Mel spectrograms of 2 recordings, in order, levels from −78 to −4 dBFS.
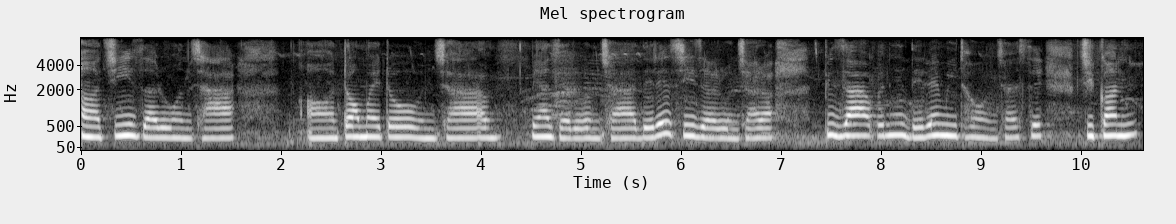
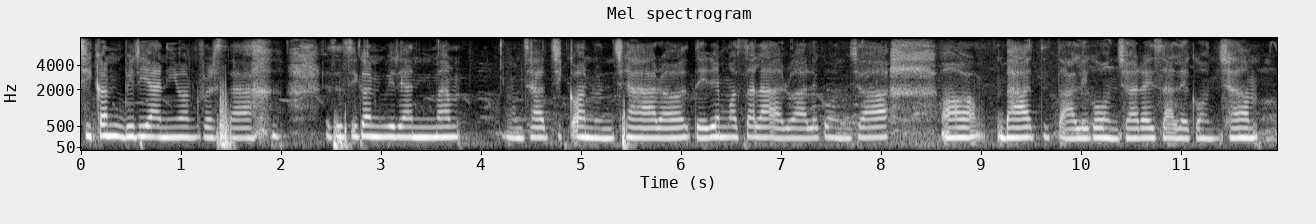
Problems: continuous background conversations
